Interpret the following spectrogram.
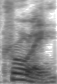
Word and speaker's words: Crawley: joining us today morning it's cwy is how we pronounce it Cy no but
